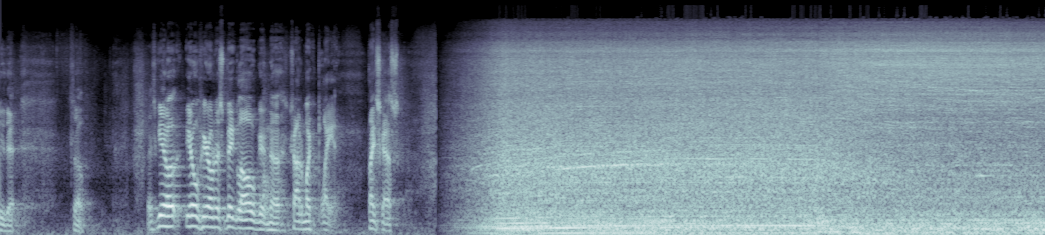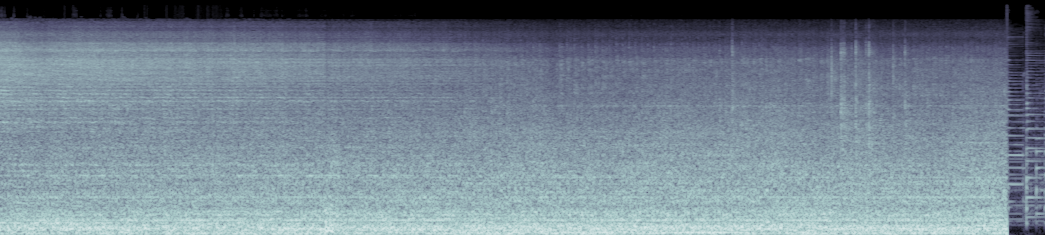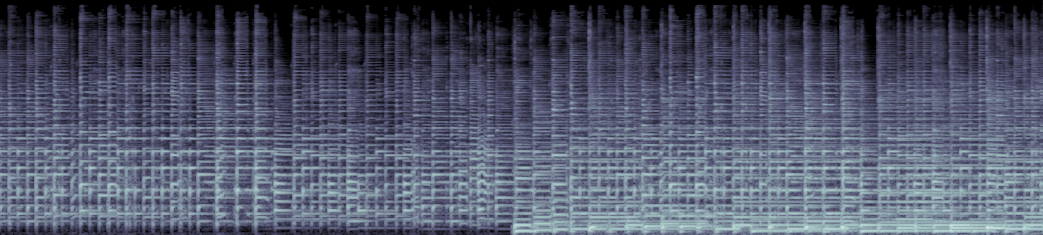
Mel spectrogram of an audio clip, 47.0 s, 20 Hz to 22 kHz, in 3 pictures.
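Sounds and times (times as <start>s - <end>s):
heavy machinery engine running: 6.8s - 30.8s, 39.7s - 47.0s.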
